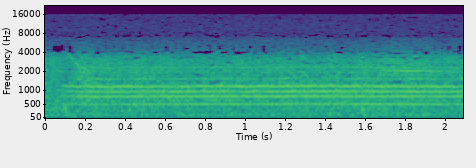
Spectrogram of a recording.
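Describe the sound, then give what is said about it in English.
A steam train engine's whistle, sounded by the engineer pulling the whistle cord in the cab, gives one long, steady, chord-like blast, loud, holding the same pitch throughout with no voices over it. “In the cab of the train engine, the engineer reached again for the whistle cord.”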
